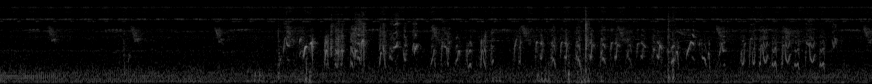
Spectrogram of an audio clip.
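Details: Stripe-throated bulbul singing at about four in the afternoon during a session with a decoy bird. Its bright, bubbly chirps come in a dense chattering burst after a quiet start, over steady insect hum and the outdoor background.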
